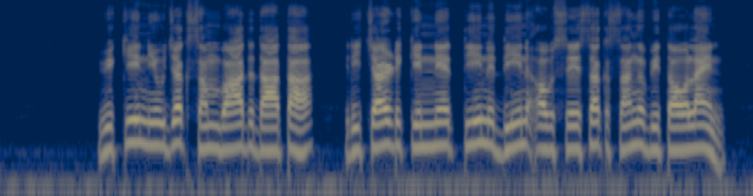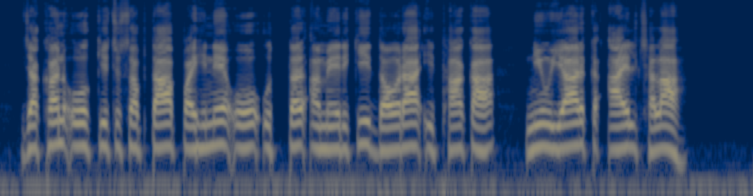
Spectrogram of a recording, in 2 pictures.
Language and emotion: Maithili, neutral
